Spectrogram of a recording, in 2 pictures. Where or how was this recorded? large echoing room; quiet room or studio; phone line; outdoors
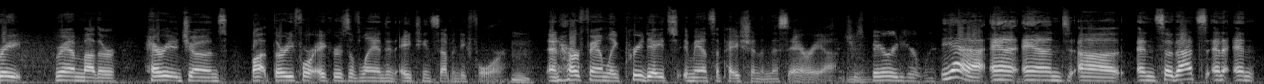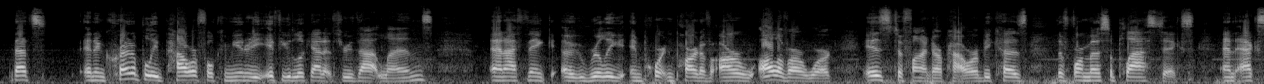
outdoors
